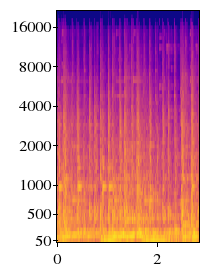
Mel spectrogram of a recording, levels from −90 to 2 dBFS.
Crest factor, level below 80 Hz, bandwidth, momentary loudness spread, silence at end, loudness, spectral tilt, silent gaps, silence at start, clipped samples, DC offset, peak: 8 dB; -16 dBFS; 15 kHz; 4 LU; 0 s; -10 LUFS; -7 dB/octave; none; 0 s; 0.3%; 0.8%; 0 dBFS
